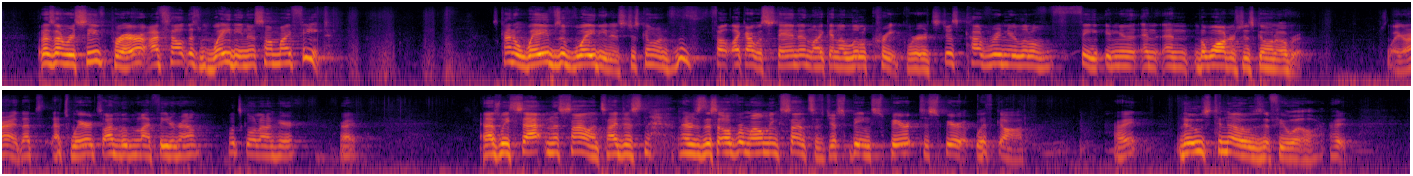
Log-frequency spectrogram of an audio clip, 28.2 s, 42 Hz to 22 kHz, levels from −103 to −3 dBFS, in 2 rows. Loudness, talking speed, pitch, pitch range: -36 LUFS, 200 wpm, 190 Hz, 170-215 Hz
